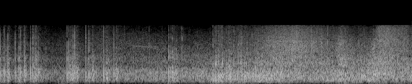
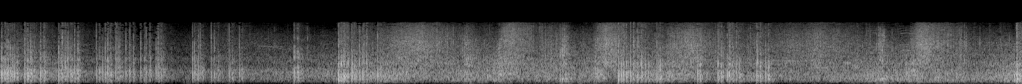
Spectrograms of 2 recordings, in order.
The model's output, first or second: first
